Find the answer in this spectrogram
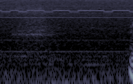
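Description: A pause in speech: low, steady room rumble with a faint constant hum.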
